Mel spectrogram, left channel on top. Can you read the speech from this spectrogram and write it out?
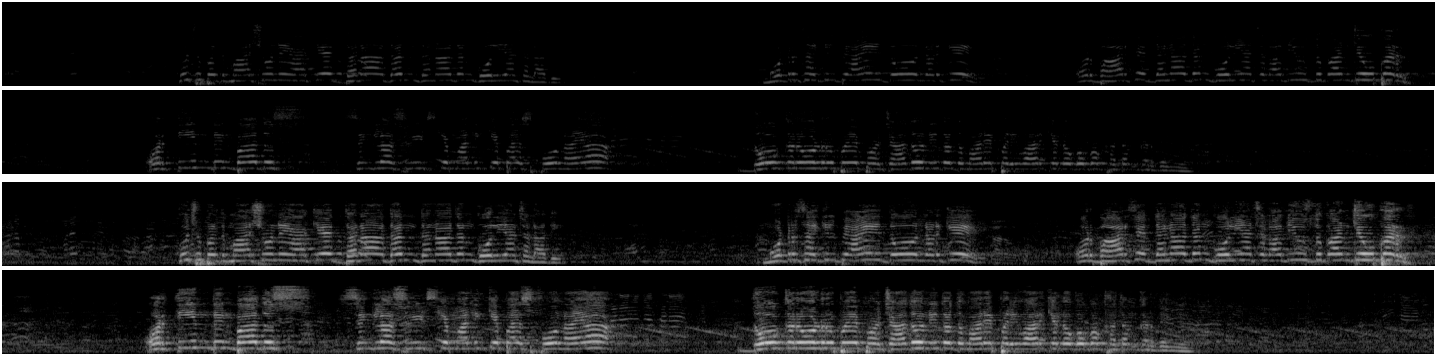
कुछ बदमाशों ने आके धनाधन गोलियां चला दी। मोटरसाइकिल पे आए 2 लड़के और बाहर से धनाधन गोलियां चला दी उस दुकान के ऊपर। और 3 दिन बाद उस सिंगला स्वीट्स के मालिक के पास फोन आया, 2 करोड़ रुपए पहुंचा दो, नहीं तो तुम्हारे परिवार के लोगों को खत्म कर देंगे।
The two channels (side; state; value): left; quieter; 20.9 dB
